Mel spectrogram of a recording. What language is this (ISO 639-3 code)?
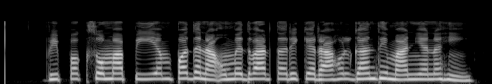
guj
